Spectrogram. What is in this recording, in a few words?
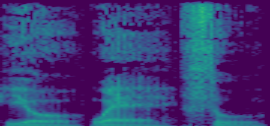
"yowethu", concat syllables; Affixing experiment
